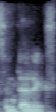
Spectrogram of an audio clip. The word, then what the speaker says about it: Synthetix: recently rebranded to synthetics is that how I pronounce it Kane yeah that's right synthetics yeah which is a little bit easier to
